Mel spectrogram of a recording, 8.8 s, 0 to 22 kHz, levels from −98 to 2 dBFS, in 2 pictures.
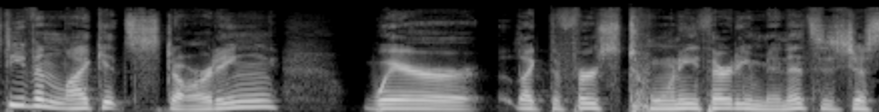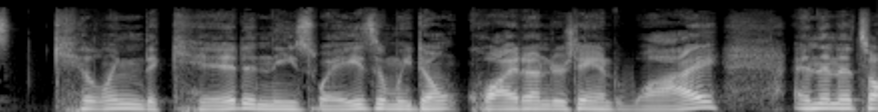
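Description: At 5.99 s and again at 7.25 s the speech lurches forward, as though a sliver of it vanished. These are compressed frames skipped: the decoder never played a short run of coded frames, so about 70 ms of audio is gone each time, which fits roughly three frames of 23.2 ms.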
